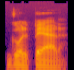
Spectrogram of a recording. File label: "Golpear", Spanish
